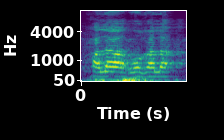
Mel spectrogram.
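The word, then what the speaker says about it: هلا وغلا: মারহাবা, কাতারে ইয়া হালা, হালা ও গালা। কাতারের মধ্যে ওই তারা হাটাকে গয়ন উচ্চারণ করে, হালা ও গালা, হালা গালা, হালা গালা, মানে একটা অভিবাদন আর কি।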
